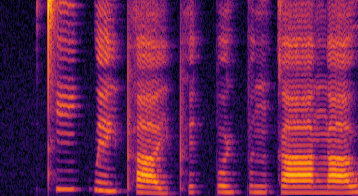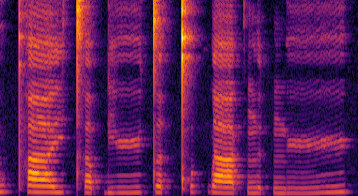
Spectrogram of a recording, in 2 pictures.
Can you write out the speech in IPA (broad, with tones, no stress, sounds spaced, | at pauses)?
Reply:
t̪ʰ iː˥ k̚ w e˧ j pʰ aː˨˩ j pʰ ɪ˨ k̚ p ɵ˨ ɥ p ɪ˨ ŋ k aː˨ ŋ aː˨˥ w pʰ aː˧ j t̪ʰ ɐ˨ p̚ j yː˨˧ t̪ ɐ˧ t̚ pʰ ʊ˧ k̚ l aː˨ k̚ n̪ ɵ˨ t̚ ŋ yː˨˥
